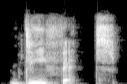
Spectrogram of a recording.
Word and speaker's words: defect: Our word pronunciation is defect. Defect. The first syllable is stressed.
